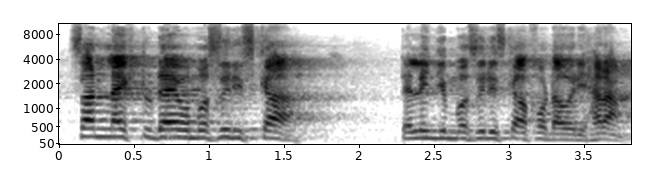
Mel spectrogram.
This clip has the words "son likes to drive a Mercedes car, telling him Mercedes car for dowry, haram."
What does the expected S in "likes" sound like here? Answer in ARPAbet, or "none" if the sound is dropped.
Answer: none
